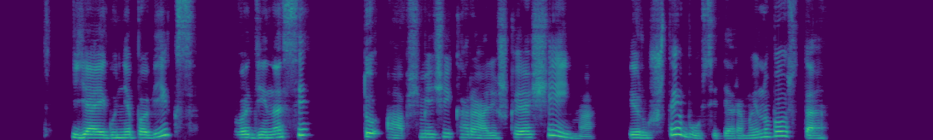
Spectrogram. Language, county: Lithuanian, Panevėžys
